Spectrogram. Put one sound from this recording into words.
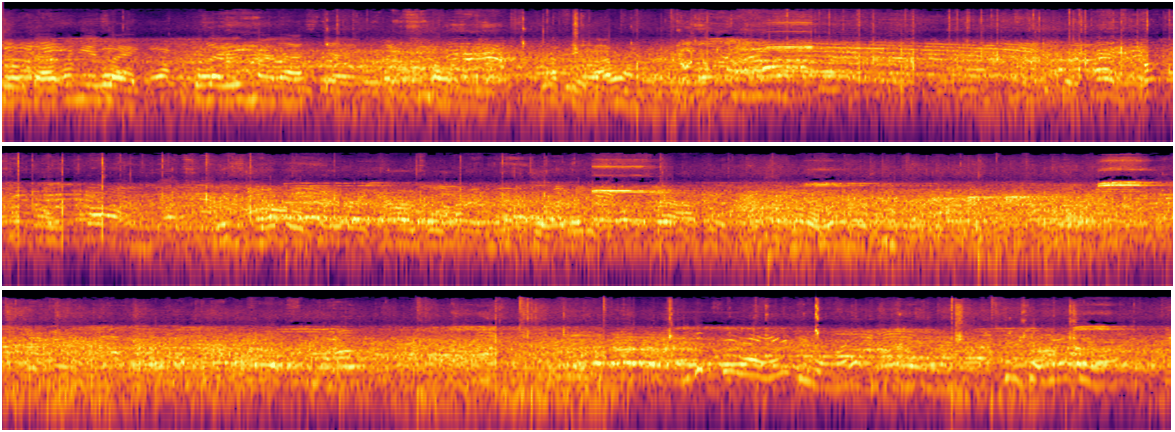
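A crowd of men and women chatters throughout a large echoing hall.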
